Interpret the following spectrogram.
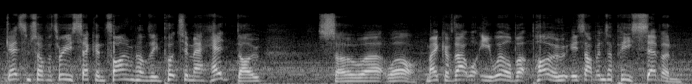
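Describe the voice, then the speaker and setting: A man's voice: high voice, a little fast, background noise. A man commentating live on a motor race as a motorsport commentator, calling it play-by-play and posing questions as he goes. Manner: running play-by-play with rhetorical questions.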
